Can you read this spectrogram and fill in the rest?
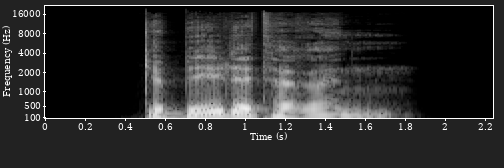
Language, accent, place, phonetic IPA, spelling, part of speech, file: German, Germany, Berlin, [ɡəˈbɪldətəʁən], gebildeteren, adjective, De-gebildeteren.ogg
- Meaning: inflection of gebildet: 1. strong genitive masculine/neuter singular comparative degree 2. weak/mixed genitive/dative all-gender singular comparative degree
